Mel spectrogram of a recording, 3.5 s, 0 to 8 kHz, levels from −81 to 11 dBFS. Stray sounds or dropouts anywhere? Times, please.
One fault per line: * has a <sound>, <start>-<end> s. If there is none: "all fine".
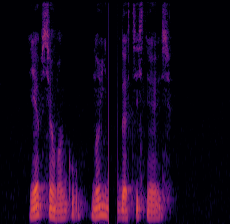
* has a dropout, 1.6-1.8 s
